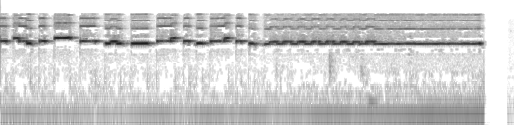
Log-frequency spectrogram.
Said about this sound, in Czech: Je vyrobená ze stejného materiálu jako ty velikánské fujary a ty hadráci, když takhle chodili, tak hráli na ty svoje píšťalky.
